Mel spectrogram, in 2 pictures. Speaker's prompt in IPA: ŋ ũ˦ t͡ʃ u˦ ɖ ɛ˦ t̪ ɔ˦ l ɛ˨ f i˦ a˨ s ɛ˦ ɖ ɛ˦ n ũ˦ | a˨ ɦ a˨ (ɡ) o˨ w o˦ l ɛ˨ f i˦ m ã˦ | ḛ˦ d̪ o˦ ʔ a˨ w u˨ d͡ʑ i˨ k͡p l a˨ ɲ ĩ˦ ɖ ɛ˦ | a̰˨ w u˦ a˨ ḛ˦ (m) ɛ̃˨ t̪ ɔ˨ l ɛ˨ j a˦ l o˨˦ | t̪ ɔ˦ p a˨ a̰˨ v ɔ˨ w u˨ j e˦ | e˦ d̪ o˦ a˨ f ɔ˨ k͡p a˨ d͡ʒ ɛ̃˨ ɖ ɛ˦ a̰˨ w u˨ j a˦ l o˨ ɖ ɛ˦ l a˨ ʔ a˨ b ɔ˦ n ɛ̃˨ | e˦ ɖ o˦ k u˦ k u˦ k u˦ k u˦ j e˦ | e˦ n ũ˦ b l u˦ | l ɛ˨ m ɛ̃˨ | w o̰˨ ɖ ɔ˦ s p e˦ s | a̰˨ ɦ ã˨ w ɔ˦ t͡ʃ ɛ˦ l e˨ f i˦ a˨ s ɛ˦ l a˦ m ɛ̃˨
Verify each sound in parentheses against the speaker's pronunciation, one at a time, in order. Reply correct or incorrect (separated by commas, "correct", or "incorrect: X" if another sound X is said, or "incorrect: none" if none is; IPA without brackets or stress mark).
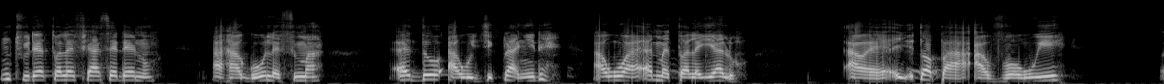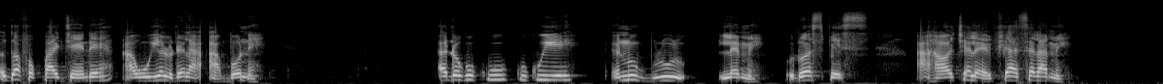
correct, correct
